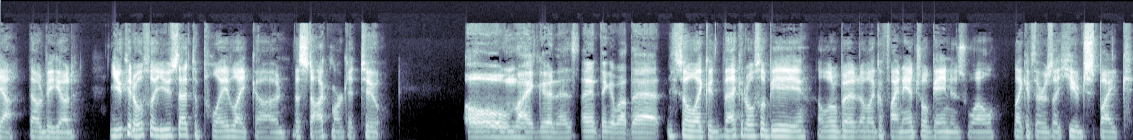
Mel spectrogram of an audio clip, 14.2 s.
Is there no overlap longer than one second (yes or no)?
yes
